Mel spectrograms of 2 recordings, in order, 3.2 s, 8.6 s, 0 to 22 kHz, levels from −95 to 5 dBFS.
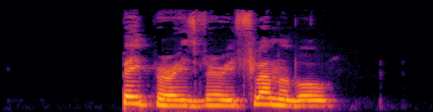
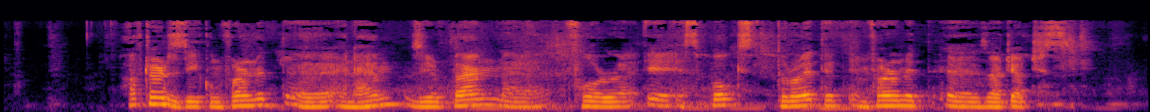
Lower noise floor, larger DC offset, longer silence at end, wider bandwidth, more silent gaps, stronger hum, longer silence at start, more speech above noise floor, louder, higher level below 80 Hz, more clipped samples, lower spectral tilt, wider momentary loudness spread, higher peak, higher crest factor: first, -86 dBFS vs -60 dBFS; neither; first, 0.75 s vs 0.2 s; first, 16 kHz vs 11.5 kHz; neither; neither; about the same, 0.95 s vs 0.95 s; first, 70 dB vs 37 dB; first, -17 LUFS vs -24 LUFS; about the same, -58 dBFS vs -58 dBFS; neither; first, -6.5 dB/octave vs -5 dB/octave; second, 4 LU vs 7 LU; first, -2 dBFS vs -6 dBFS; about the same, 18 dB vs 18 dB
